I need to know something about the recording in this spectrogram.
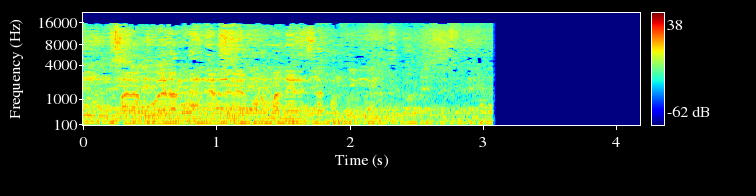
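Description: A middle-aged man speaks close to microphones.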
